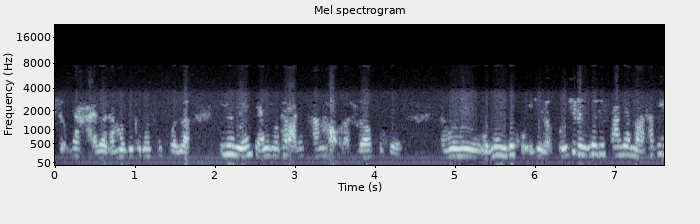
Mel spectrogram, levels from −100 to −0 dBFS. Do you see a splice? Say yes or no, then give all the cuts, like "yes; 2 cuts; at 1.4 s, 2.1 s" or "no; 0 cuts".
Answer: no; 0 cuts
